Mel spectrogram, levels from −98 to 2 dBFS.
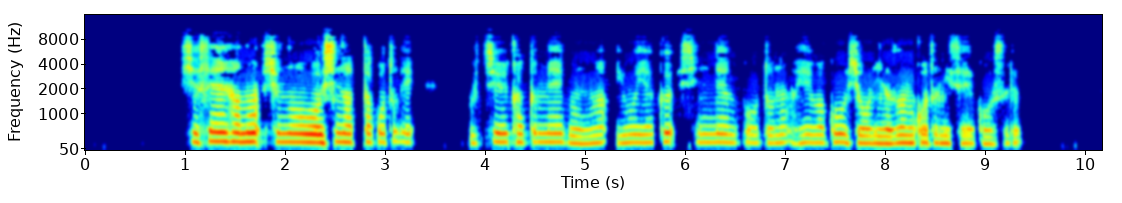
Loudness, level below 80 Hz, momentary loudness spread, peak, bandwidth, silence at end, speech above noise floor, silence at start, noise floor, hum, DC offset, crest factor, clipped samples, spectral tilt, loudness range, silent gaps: -21 LUFS; -70 dBFS; 15 LU; -4 dBFS; 9.2 kHz; 0.8 s; over 69 dB; 1 s; under -90 dBFS; none; under 0.1%; 16 dB; under 0.1%; -4.5 dB/octave; 7 LU; 3.53-3.58 s, 3.65-3.76 s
